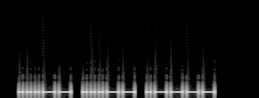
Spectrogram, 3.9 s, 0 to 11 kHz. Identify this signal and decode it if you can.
Morse code, heard as a keyed tone, about 20 wpm, 700 Hz. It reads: 331
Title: Numbers - 3-Digit 20wpm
